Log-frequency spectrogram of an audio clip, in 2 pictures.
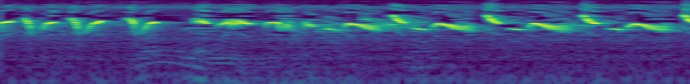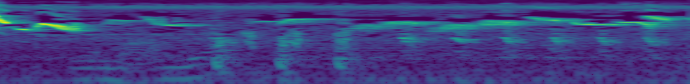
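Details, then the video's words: Singing hwamei goaded by a female's continuous calls: a dense string of bright, bouncing whistled notes, then softer, spaced upslurred phrases as the song trails off. "Họa mi mái xùy liên hồi kích chim trống căng lửa hót ngay"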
